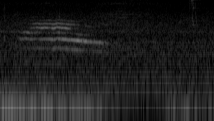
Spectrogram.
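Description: A single short cat meow with a slightly falling pitch, fairly soft, from a cat hanging over an edge, over a steady low background hum. No one speaks.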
